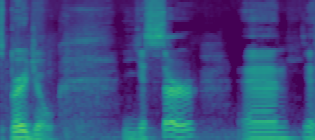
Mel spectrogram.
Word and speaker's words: Peugeot: The more you know, it's pronounced Peugeot, not Peugeot or Peugeot. It's Peugeot.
